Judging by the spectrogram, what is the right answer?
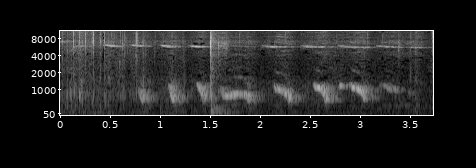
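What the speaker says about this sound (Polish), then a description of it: "Chyba pies czeka na barszczyk." A dog in a home kitchen gives a string of short, high whimpers, about eight soft whines rising and falling in a steady rhythm, fairly quiet and nearby, with no talking.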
